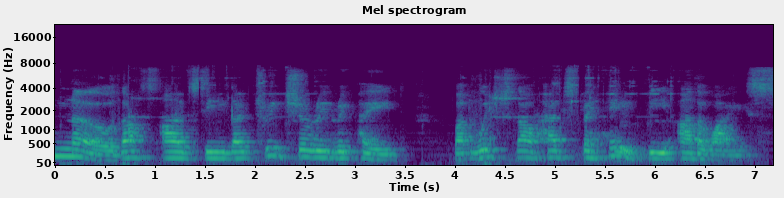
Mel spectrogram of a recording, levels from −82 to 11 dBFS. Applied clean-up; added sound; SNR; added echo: neural separator model SepFormer DNS4.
